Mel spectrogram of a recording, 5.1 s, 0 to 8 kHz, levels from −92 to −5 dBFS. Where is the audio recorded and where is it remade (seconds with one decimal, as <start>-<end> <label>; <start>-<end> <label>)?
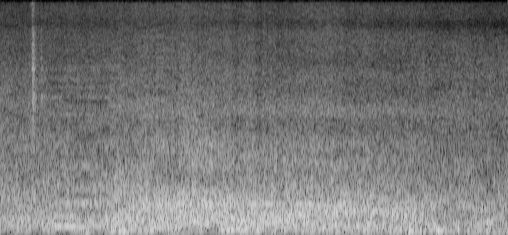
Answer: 0.0-0.5 recorded; 0.5-1.1 remade; 1.1-5.1 recorded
